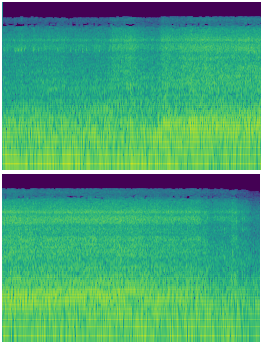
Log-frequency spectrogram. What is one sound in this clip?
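A race car engine roars loudly up close, its pitch rising and falling with the throttle.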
